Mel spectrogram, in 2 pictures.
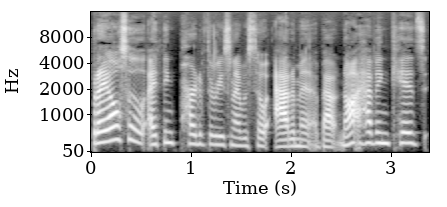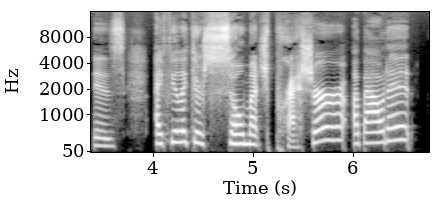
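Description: With an American accent, a woman speaks at a fairly quick pace in a high voice that swings very widely in pitch, on a very clean recording with a silent background. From US West Coast, San Diego. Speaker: media entrepreneur. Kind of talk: casual interview.

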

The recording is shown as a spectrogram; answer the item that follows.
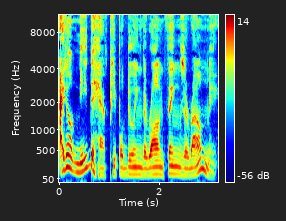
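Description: In an American accent, a man speaks at a moderate pace and a fairly low pitch in a normal speaking voice, on a very clean recording with a silent background. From Chicago area, US Midwest. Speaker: entrepreneur and business consultant. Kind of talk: interview.

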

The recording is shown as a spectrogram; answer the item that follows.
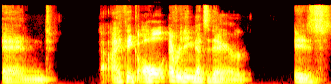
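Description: In an American accent, a man with an unremarkable speaking voice talks at medium pitch and a fairly slow pace against a quiet background. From Philadelphia, US Northeast. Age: 40s. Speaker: sportswriter. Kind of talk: casual interview.

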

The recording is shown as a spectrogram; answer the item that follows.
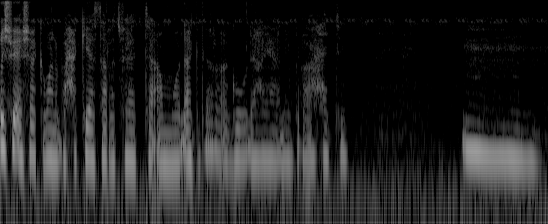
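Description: A woman speaks at a fairly quick pace in a somewhat breathy, fairly low voice. Her intonation is monotone and flat. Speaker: natural products entrepreneur and cookbook author. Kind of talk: casual chat. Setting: outdoors on a farm.

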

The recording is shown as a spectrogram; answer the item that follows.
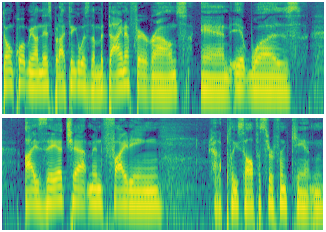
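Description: An American accent at a fairly slow pace with fairly even intonation, on a very clean recording with a silent background. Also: man, medium pitch for a man. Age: 40s. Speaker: mixed martial arts promoter. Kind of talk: casual interview. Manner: halting.

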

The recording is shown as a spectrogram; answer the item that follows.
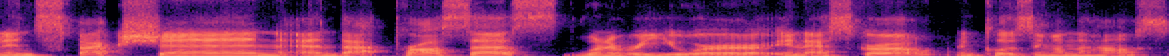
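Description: A woman speaks with a bright, sharp tone and fairly even intonation, hardly pausing at all. The recording is very clean, with a silent background. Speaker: guest podcast host. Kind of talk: interview.

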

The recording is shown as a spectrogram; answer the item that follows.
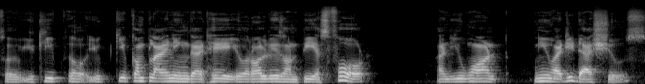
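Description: A man with an Indian accent speaks at a medium pitch with fairly even intonation, in a very clean recording with a silent background. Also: moderate pace. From southern India. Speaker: startup co-founder and CEO. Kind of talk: casual interview chat.

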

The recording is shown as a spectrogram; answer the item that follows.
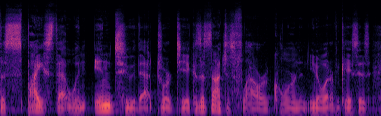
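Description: This man speaks very fast. The movement of his pitch is ordinary. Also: hardly any pauses. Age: 40s. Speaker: podcast host and personal trainer. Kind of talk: casual chat.

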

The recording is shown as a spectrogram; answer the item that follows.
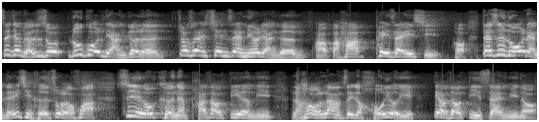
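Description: Man with a Taiwanese accent, high in pitch with very wide pitch swings, at a fairly quick pace. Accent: Taiwanese Mandarin. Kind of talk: political talk show panel.

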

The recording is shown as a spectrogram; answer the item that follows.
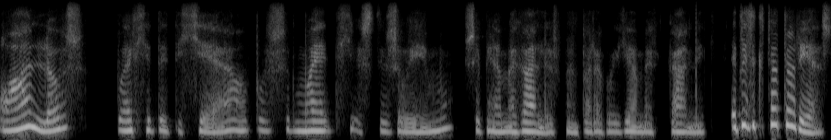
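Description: At a fairly slow pace, a woman speaks in a somewhat breathy, medium-pitched voice with ordinary pitch variation and a dry, close sound with no echo. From Greece, Salamina. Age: 70s. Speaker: visual artist. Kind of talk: interview recollection.

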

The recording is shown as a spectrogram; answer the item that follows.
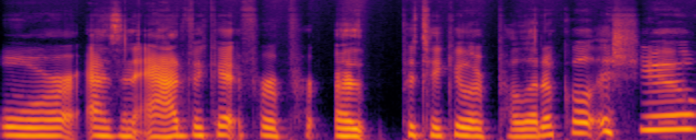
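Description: A woman talks with lively intonation in a plain, everyday voice. The sound is dry and close, with no echo. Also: very clean recording, silent background. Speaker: cancer patient advocate and speaker. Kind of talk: storytelling. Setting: studio.

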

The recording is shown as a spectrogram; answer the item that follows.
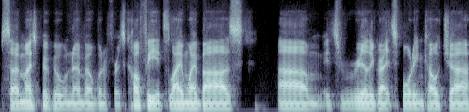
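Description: A man with an Australian accent speaks at a moderate pace in a very deep, low, monotone voice. The sound is dry and close with no echo, and the background is quiet. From Adelaide, South Australia. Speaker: podcast host and hospitality consultant. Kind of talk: casual interview chat.

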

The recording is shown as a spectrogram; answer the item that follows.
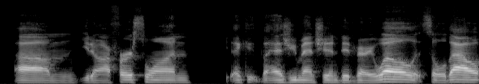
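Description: The recording is very clean with a silent background, carrying a man's fairly low, monotone voice with flat intonation at a moderate pace. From Florida, born in the Bronx, New York. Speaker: footwear designer and entrepreneur. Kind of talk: interview.

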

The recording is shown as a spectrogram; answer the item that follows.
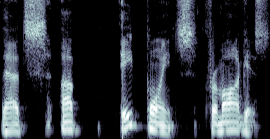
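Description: A man with a Canadian accent talks at a fairly slow pace in a normal speaking voice. The sound is dry and close, with no echo. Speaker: fill-in radio talk show host. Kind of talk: call-in talk radio. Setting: radio studio.

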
